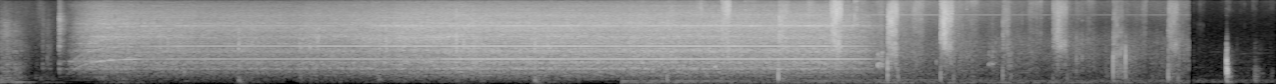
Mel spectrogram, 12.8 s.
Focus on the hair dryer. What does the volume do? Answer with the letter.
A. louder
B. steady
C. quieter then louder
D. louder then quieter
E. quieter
A.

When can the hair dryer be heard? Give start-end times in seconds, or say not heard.
0.0-8.8.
